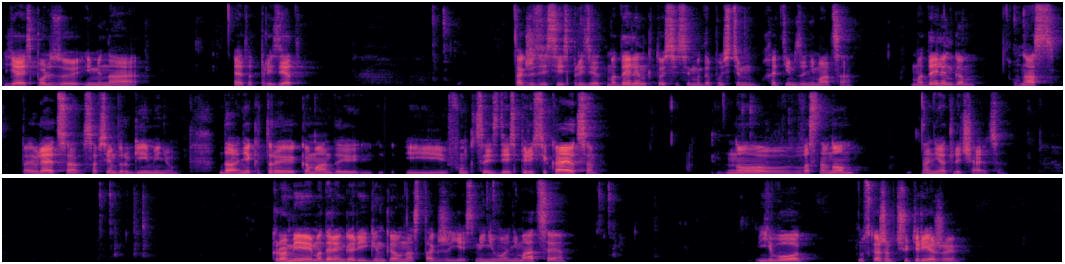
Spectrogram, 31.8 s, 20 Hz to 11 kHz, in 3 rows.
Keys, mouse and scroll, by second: 4.3 click, 5.7 click, 10.1 click, 18.0 click, 22.1 click, 26.0 click, 27.1 click.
